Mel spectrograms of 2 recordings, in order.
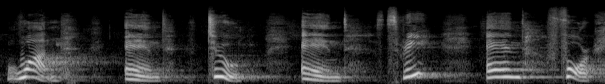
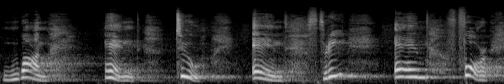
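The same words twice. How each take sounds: First: Counting beats for a wrong demo. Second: Slow, drawn-out counts; slow, even beat counts; counting the right way. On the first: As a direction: count through the faulty version. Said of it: "not going to make any preparations". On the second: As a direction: count the correct version slowly. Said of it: "follow this rule". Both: Shown as a demonstration.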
